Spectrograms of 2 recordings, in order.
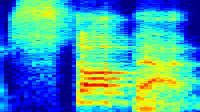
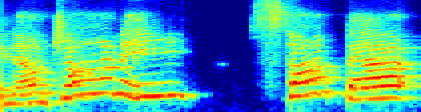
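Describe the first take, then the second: First: "Stop that" falling firmly to the end; firm, final, no question in it; downswing. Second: Upswinging plea. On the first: Parent telling a child to stop, firm downswing. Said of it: "That's a downswing". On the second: Parent to a child named Johnny, mild upswing plea. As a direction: ask the child nicely, ending up. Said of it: "If you say". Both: Shown as a demonstration.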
